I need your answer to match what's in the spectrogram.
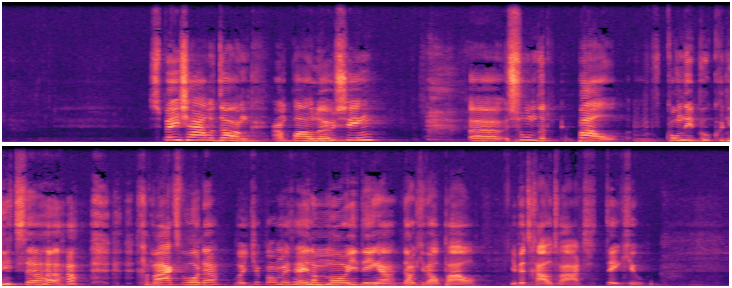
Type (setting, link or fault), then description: setting, live audience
